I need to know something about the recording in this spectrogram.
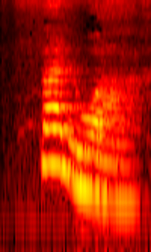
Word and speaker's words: falloir: Falloir. Falloir. Se pronuncia como una L.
